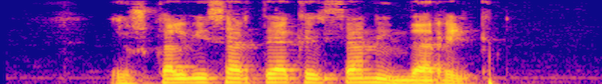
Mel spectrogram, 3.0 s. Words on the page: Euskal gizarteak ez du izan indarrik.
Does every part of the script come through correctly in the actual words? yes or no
no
